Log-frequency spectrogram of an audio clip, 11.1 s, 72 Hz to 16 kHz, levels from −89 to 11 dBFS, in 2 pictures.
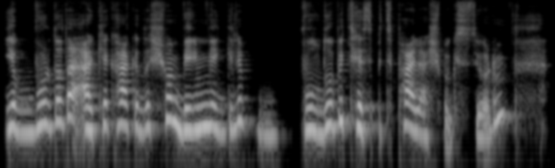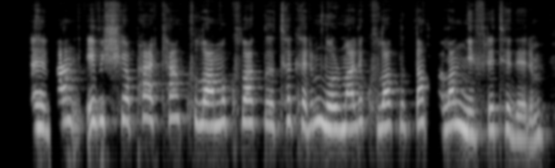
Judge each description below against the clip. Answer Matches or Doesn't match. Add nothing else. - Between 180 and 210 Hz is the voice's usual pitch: Doesn't match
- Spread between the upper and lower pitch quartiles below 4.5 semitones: Matches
